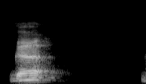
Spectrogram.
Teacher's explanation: The third one ga, ga is non-aspirate.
